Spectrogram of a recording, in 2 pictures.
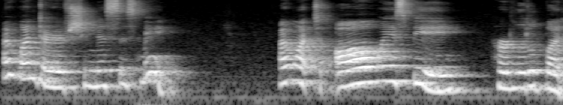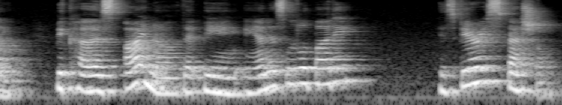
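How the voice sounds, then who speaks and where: A woman reading a children's storybook aloud as its author, with deliberate, expressive phrasing. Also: a little high. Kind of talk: scripted storybook narration. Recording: very echoey, roomy sound.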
